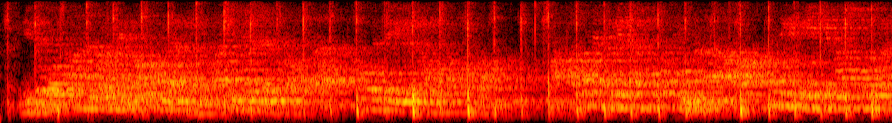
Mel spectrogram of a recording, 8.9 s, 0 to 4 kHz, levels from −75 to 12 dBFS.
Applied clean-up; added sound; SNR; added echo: none; Run; 8 dB; reverberation time 2.1 s.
